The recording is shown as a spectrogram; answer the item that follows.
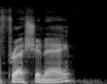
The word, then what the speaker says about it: Freixenet: Freixenet. – Freixenet? – Yeah, it's spelled like F-R-E-I-X-E-N-E-T.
